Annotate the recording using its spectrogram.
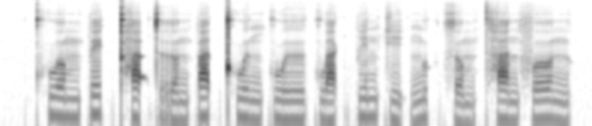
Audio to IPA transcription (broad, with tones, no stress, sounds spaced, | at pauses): kʰ w o˧ m p e˥˩ k̚ pʰ a˥˩ ʔ t r o˧ n p a˦˥ t̚ kʰ w ɯ˩˦ ŋ k w ɯː˦˥ k w a˦˥ k̚ p i˥˩ n k i˨˩ ʔ ŋ u˥˩ k̚ s o˩˦ m tʰ a˧ n f o˥˩ n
